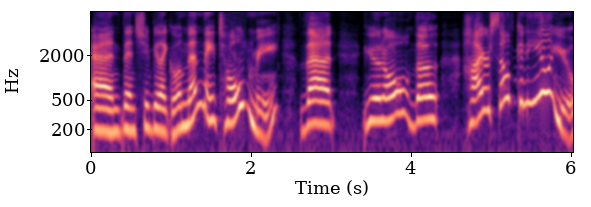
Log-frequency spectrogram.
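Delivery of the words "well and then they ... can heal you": high, awed, marvelling voice with swooping pitch. Imitating Dolores Cannon marveling at her own material: Dolores Cannon impression. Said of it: "That's a pretty good impression".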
